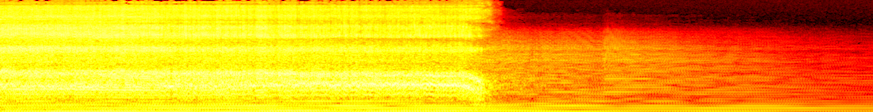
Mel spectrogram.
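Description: The final held chord of a rock song, with distorted electric guitar. About five seconds in, most of the band cuts off at once, leaving low notes ringing and fading away.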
